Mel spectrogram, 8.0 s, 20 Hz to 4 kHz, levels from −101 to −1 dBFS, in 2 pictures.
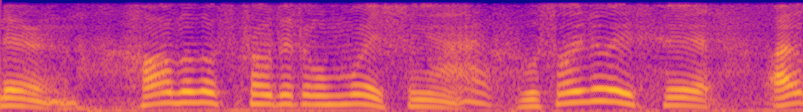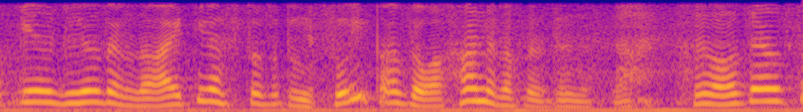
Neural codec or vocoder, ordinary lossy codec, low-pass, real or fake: codec, 16 kHz, 0.5 kbps, FunCodec, trained on LibriTTS, 25 frames a second; none; 3.6 kHz; fake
